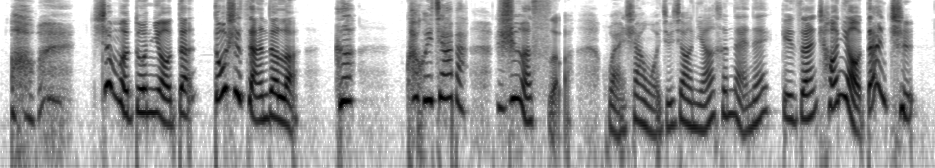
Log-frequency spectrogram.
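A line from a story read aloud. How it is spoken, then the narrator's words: Excited giggling. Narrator (Chinese): 韩晶兴奋的咯咯笑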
